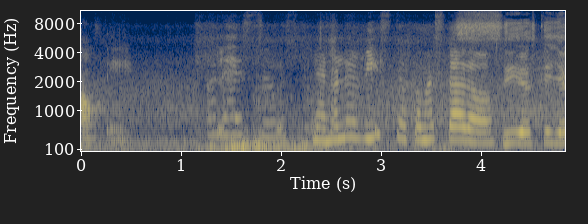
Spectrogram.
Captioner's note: speaking in Spanish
